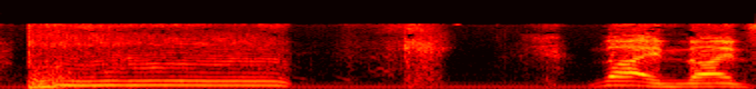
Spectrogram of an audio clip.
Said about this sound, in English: Excuse me, I gotta blow my nose.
